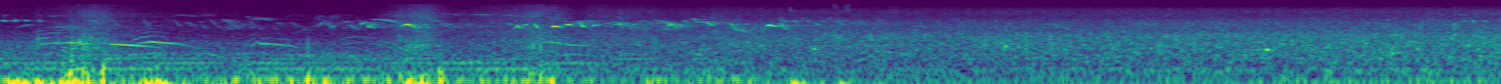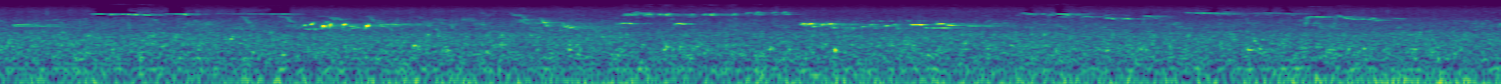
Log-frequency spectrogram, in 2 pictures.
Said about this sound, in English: So we've got a few different things going on here, but something that's quite cool is that there's a flock of goldfinches sort of twittering in the background, and if you listen closely you can hear them behind all the other birds.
